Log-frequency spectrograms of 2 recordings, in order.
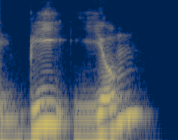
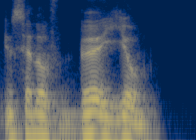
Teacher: When there's a Shiva, those are those two, you hardly see it, like the two little dots on top of each other. When it precedes a Yod, it's read as an Chirik, so an E sound.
